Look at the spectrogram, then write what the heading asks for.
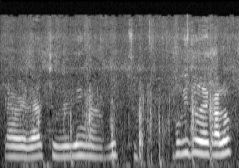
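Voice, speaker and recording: Woman chatting over loud outdoor noise. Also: a little high, quick pace. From Huelva, Spain. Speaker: hiking companion. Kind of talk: casual chat. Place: outdoors on a mountain trail.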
